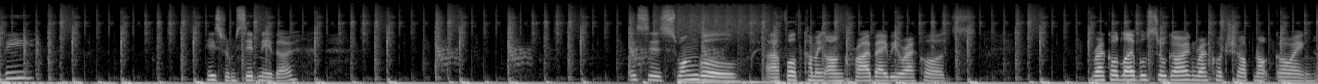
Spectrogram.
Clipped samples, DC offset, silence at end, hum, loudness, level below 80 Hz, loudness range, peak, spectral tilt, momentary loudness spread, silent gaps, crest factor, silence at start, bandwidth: under 0.1%; under 0.1%; 0 s; none; -23 LUFS; -26 dBFS; 6 LU; -2 dBFS; -4.5 dB/octave; 12 LU; none; 20 dB; 0 s; 19 kHz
